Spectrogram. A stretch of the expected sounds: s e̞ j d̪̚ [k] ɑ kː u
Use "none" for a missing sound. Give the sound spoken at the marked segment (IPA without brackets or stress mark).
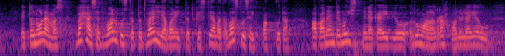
p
